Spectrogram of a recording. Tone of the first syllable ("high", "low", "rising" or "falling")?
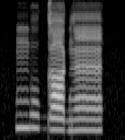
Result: high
